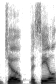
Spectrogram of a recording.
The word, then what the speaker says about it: Joe Vasile: all right we have a special guest uh joe vasile is that how you say it yeah it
